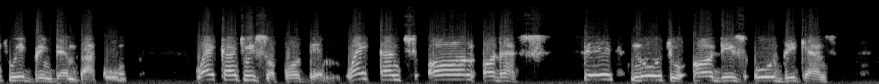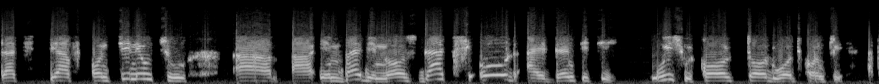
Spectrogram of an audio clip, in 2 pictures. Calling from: Abeokuta, Ogun State, Nigeria; from Abeokuta.

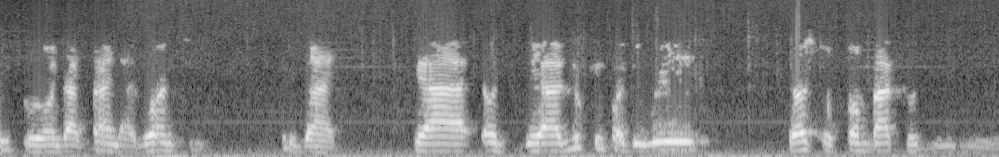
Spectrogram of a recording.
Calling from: New York City, New York, United States; I'm calling from New York City.

